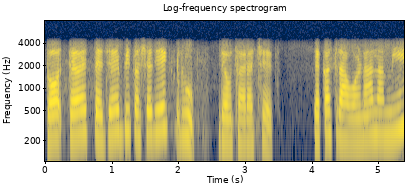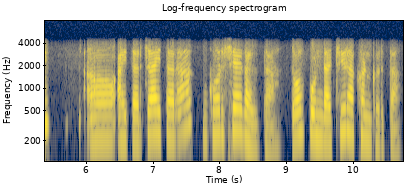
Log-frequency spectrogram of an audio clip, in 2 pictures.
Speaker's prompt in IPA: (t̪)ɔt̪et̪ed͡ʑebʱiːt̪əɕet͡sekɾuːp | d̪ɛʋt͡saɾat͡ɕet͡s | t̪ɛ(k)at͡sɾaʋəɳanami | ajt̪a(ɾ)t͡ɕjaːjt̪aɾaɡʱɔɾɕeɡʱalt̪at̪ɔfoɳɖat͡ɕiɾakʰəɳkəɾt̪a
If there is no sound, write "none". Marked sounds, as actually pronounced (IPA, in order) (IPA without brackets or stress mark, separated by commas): t̪, k, ɾ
